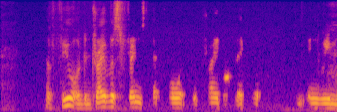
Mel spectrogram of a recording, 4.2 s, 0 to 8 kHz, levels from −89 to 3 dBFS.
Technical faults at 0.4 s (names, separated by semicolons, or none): background gated by the echo canceller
